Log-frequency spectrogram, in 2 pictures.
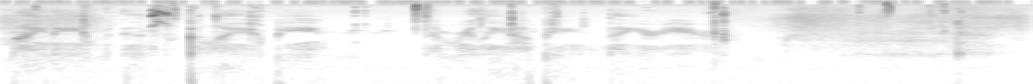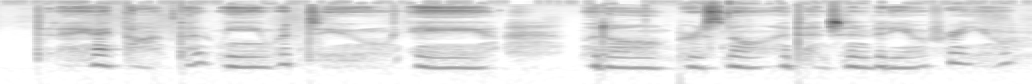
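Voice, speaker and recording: Slow, soft-whispering woman, hoarse. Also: medium pitch, fairly even intonation. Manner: slow, gentle, caring personal attention. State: hoarse and sniffly after hay fever. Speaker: ASMR creator. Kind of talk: whispered ASMR personal attention roleplay.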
